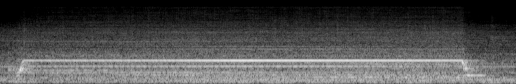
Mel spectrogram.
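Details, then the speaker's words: Precision Matthews PM-727M CNC-converted mill after fixing clicking from rubbing plum couplings: clean steady stepper whine ramps up, holds even pitch, then drops off; smooth, healthy axis travel. "the meal sounds really good. Uh, the axis move really nice. They sound really good. Got no complaints."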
